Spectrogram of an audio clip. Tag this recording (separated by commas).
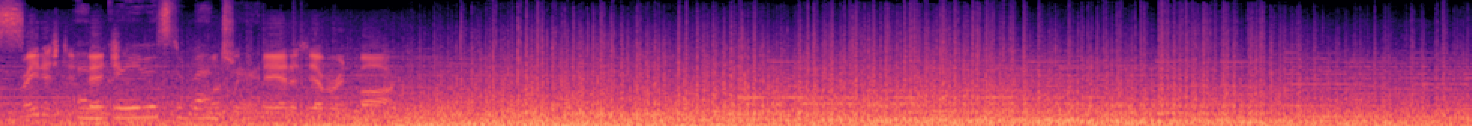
Music, Speech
